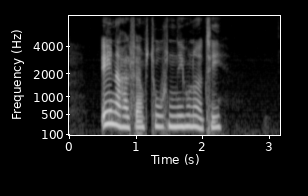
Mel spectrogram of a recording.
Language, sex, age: Danish, female, 29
